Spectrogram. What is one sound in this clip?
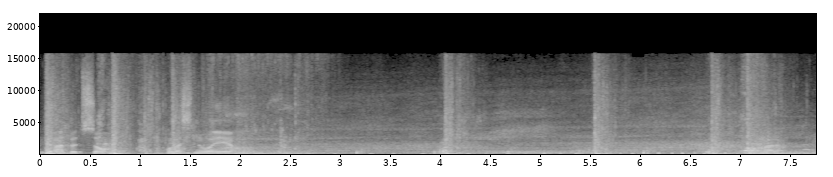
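Blades strike flesh in a fight with wolves.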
